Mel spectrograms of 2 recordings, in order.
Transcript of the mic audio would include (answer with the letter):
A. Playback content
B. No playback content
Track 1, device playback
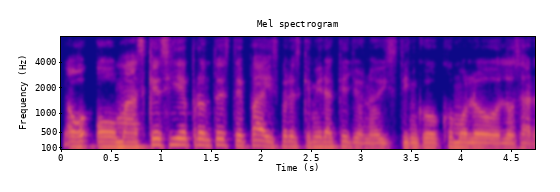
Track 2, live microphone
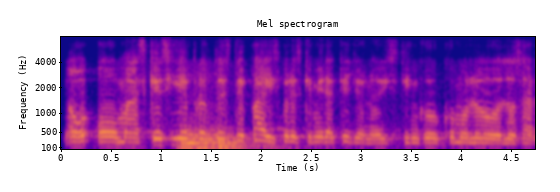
A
